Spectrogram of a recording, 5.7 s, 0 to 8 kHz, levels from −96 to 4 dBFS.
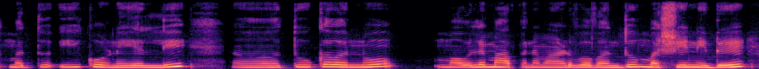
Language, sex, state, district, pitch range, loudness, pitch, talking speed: Kannada, female, Karnataka, Bidar, 235-265 Hz, -15 LUFS, 245 Hz, 105 wpm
